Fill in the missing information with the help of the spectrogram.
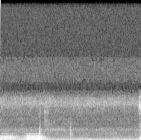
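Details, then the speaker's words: Classroom auscultation demonstration of normal vesicular breath sounds: soft, low, rustling breathing, with longer inspiration fading into a shorter, quieter expiration. "your normal vicular breath sound. You can hear it. Little more little longer. You can hear inspiration than expiration."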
